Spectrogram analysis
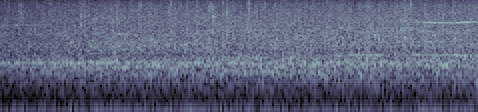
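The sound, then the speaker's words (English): A stadium crowd at a Milwaukee Brewers baseball game applauds steadily, acknowledging pitcher Adam Wainwright in the seventh inning, a dense sustained wash of clapping and cheering that holds at an even level for several seconds with no speech over it. “The first hit of the game for the Milwaukee Brewers, and it is McCutchen who comes up with a two-out hit, and the crowd acknowledges Adam Wainwright.”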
